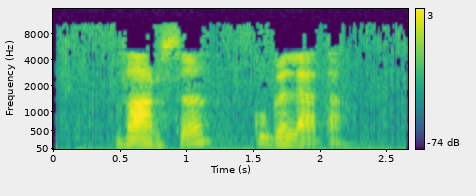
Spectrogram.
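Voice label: rain, Romanian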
